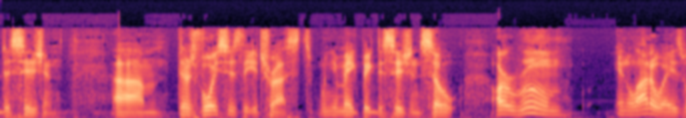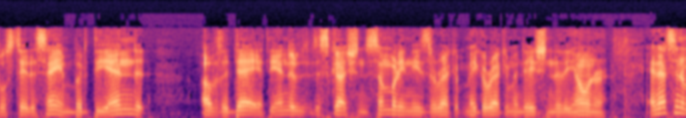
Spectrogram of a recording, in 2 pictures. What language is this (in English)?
English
